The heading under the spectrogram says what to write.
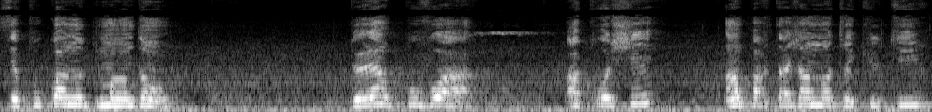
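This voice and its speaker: Against noticeable background noise, the speaker keeps a moderate pace and fairly even intonation. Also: man. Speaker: Congolese community representative. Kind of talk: formal public speech. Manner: formal.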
